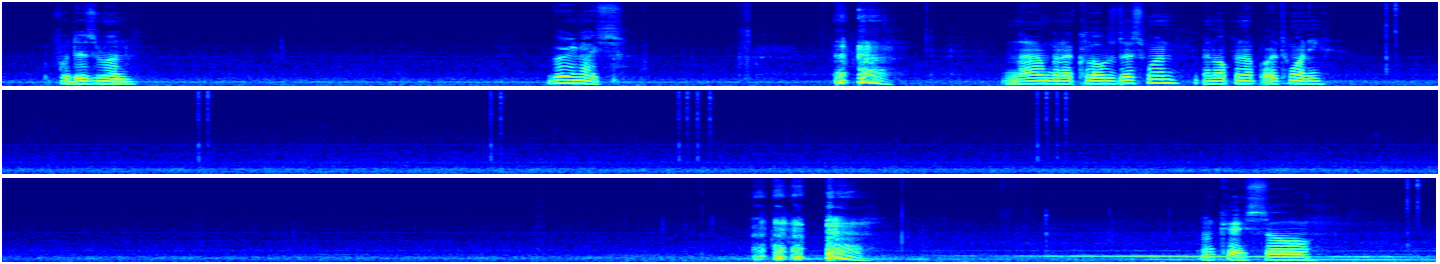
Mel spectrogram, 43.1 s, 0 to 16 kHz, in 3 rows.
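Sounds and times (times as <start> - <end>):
faint steady hum: 0.0 - 43.0
man clearing his throat: 8.3 - 9.1, 36.2 - 37.6.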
